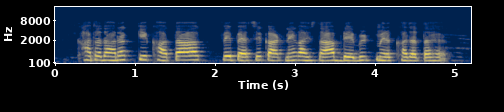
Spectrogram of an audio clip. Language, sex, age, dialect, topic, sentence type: Hindi, female, 46-50, Awadhi Bundeli, banking, statement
